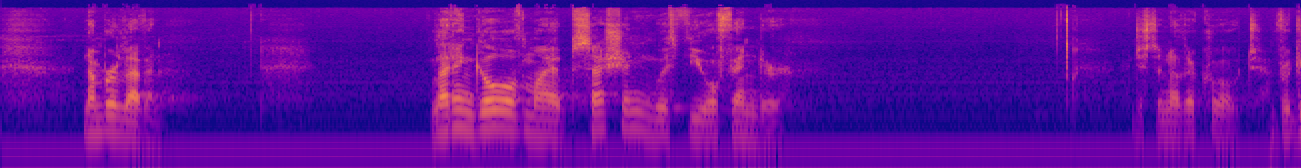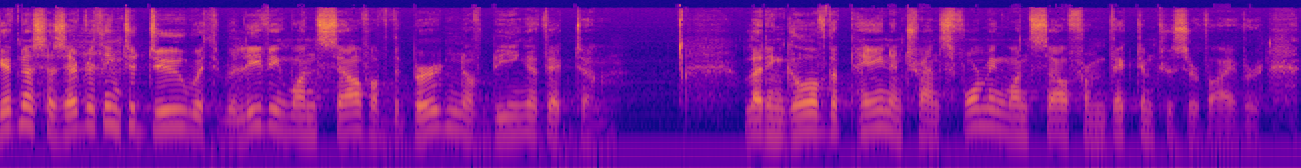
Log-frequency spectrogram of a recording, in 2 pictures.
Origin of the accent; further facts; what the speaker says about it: Canada; He detected my accent and started asking me about a few things about Canada.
